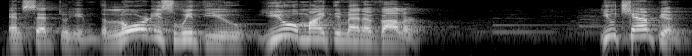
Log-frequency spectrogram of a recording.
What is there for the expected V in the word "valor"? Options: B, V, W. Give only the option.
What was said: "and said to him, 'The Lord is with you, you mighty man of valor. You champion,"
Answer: V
